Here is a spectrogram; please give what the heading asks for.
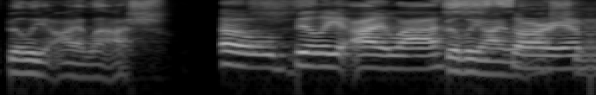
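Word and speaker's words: Billie Eilish: I developed a huge Billy eyelish Obsession like okay valid unhealthy but you did pronounce her name wrong it's Billy eyelash Oh Billy eyelash sorry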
